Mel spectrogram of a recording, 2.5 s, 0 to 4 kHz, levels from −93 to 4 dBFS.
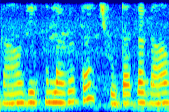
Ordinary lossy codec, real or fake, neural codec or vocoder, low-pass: none; real; none; 3.6 kHz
